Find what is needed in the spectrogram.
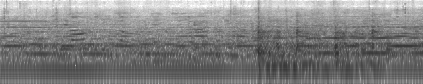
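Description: Steady droning background music with held low tones, under the scattered voices of a crowd.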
